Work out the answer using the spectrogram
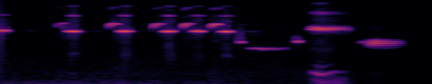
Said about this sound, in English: And little bird flew to the highest branch of the tree next to Mary and sang as loud as her little voice could sing.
